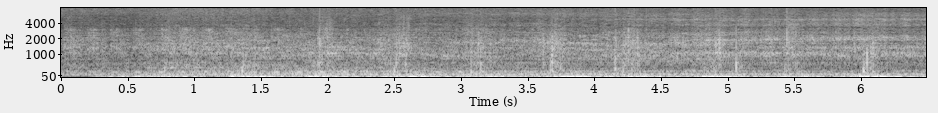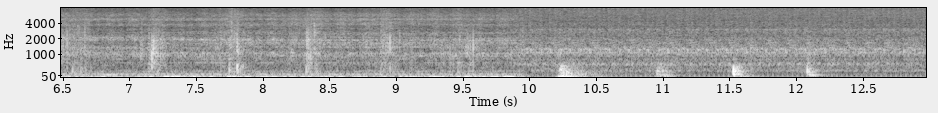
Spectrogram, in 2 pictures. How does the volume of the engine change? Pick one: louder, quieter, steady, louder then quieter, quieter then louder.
steady.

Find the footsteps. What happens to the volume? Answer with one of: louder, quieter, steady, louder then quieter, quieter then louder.
louder.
